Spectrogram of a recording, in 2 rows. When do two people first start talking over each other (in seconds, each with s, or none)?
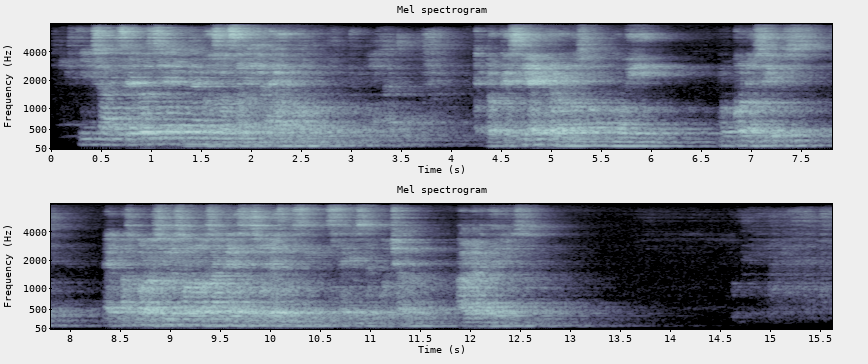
1.3 s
